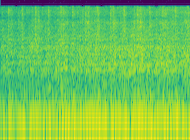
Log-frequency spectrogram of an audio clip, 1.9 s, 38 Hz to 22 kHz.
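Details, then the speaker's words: Restored Kawasaki KZ1100 shaft-drive motorcycle started cold with the choke pushed in: it ticks over smoothly at just under 500 rpm with an even exhaust beat and no knocks or misses, below its normal warm idle. "we'll push the choke in and it's ticking over quite smoothly round about just under 500"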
